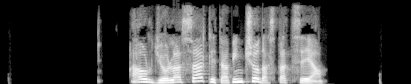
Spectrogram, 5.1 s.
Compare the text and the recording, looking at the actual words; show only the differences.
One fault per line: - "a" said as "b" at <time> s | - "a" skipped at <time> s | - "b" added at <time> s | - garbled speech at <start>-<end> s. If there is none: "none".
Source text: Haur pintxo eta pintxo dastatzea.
- "pintxo" said as "jolasak" at 2.0 s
